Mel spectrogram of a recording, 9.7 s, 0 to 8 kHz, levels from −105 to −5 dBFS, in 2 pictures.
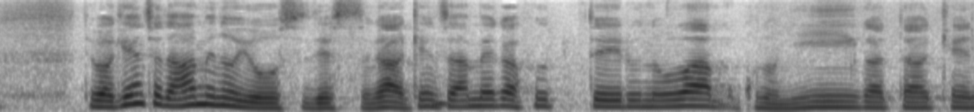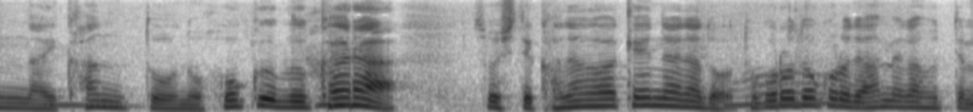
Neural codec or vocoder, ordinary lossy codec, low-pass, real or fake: none; none; none; real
